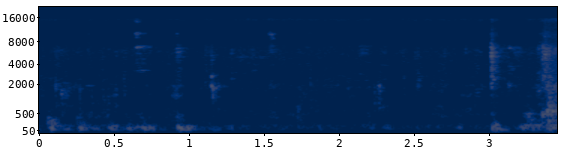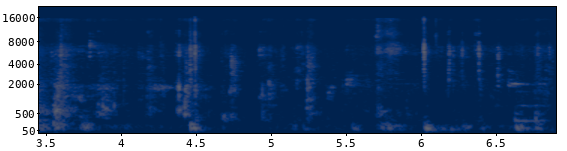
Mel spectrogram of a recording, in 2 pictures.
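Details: Seven-week-old spaniel pups at play indoors, giving low, rough grunting growls in scattered bursts amid scuffling and chewing noises, with short sharper sounds near the middle.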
